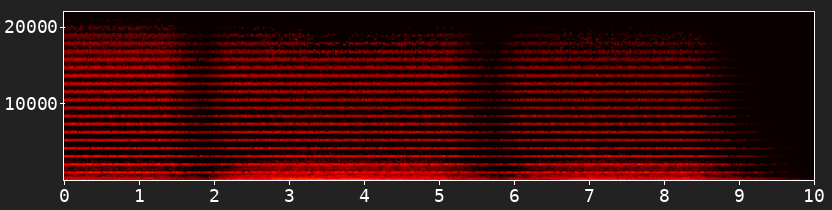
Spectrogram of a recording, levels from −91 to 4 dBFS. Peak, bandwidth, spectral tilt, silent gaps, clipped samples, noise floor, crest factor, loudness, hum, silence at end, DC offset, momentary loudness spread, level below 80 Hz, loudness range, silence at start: -34 dBFS; over 20 kHz; -3 dB/octave; none; under 0.1%; -81 dBFS; 16 dB; -48 LUFS; none; 0.65 s; under 0.1%; 11 LU; -68 dBFS; 4 LU; 0 s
